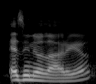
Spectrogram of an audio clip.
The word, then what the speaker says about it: Esino Lario: our colleagues and the organizing team here in Esino. Did I pronounce it correctly, Jenny? Esino Lario, thank you.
